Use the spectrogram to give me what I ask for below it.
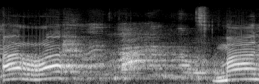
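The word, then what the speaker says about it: الرحمن: क्या हो गया लाम नहीं पढ़ा जाएगा लाम साइलेंट है अ रहमान में डायरेक्ट रा में अलिफ मिलेगा अलिफ रा जबर अर चकि रा पे तसदी है तो रा एक बार और पढ़ा जाएगा रा हा जबर र मीम ख जबर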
